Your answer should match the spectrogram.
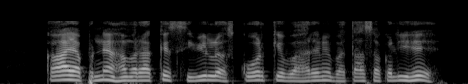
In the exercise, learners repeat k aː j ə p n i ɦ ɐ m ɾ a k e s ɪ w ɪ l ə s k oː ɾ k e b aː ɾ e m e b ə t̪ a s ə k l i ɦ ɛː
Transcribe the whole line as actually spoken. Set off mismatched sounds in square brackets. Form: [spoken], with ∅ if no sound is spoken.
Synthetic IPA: k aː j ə p n [e] ɦ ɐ m ɾ a k e s ɪ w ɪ l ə s k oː ɾ k e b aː ɾ e m [ẽ] b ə t̪ a s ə k l i ɦ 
